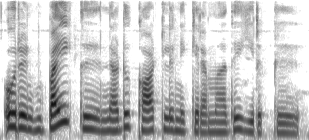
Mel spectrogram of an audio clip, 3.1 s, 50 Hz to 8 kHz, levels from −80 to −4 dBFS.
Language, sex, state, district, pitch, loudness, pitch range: Tamil, female, Tamil Nadu, Nilgiris, 185 Hz, -22 LUFS, 165-210 Hz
